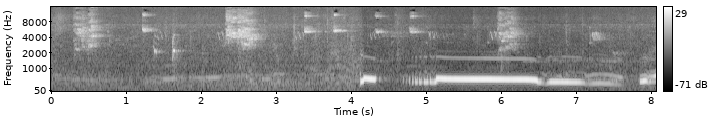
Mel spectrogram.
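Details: Male dove, played to encourage other doves to call. Quiet background with faint high chirps comes first. After a sharp note, a stuttering onset leads into a long, level hoot that dips in steps, then a short rising note.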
